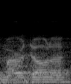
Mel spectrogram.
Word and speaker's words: Maradona: I saw a picture with you with Maradona. Yeah.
